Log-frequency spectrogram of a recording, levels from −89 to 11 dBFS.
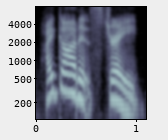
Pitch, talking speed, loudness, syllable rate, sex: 225 Hz, 215 wpm, -16 LUFS, 4.5 syllables/s, female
